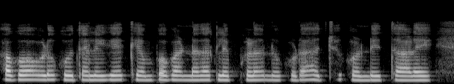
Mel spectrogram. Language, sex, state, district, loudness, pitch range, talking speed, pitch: Kannada, female, Karnataka, Bidar, -20 LUFS, 200-210 Hz, 120 wpm, 205 Hz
